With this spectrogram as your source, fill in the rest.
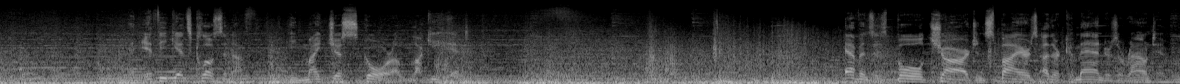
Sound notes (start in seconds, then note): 5.2 explosions booming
